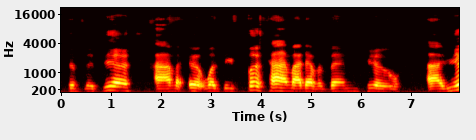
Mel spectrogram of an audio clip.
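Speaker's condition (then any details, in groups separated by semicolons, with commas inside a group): Cerebral palsy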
